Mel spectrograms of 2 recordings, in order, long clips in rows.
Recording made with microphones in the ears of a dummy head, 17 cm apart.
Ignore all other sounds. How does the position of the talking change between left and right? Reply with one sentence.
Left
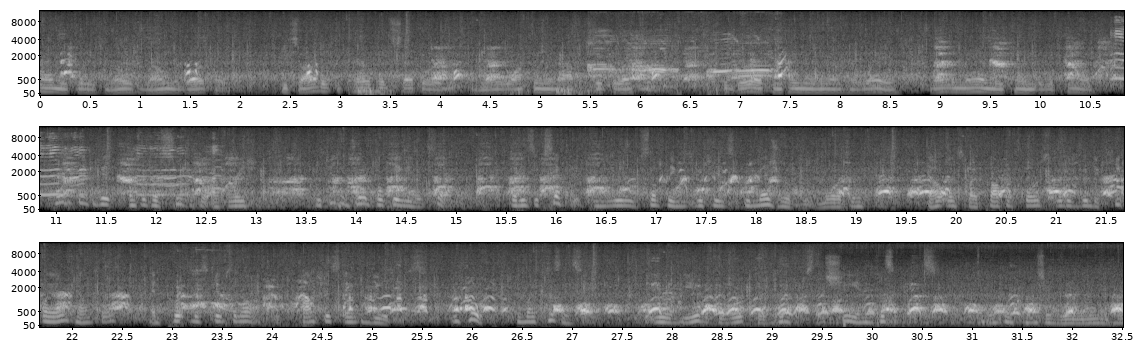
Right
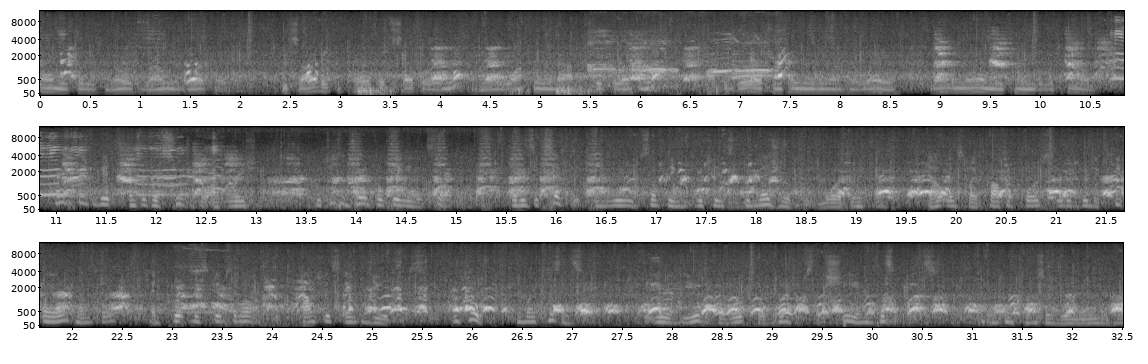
You can hear the talking stay put.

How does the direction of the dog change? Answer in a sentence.
You can hear the dog move from right to left.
